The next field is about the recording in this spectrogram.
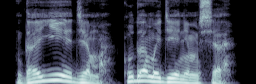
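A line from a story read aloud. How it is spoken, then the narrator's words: Cheerful reply. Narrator (Russian): весело откликнулся Никита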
